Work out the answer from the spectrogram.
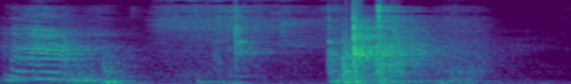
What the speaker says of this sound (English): I gotta put the crock pot liner in.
